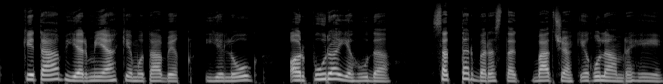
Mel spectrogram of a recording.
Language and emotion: Urdu, neutral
